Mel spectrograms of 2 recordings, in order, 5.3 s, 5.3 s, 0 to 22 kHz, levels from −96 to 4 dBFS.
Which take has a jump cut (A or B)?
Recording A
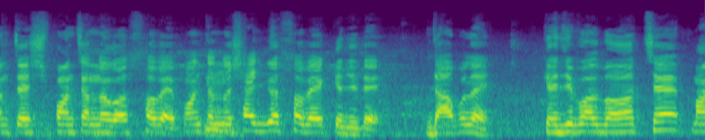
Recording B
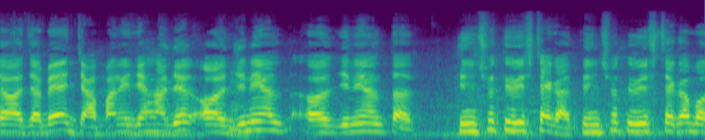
B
